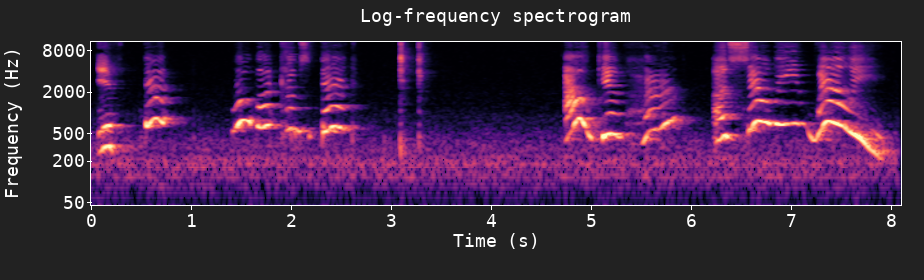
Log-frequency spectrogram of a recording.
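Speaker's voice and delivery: very high, squeaky mouse voice; plucky little mouse. A narrator's reading. Mouse plans to face the robot, squeaky bravado. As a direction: squeak out a brave little vow.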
